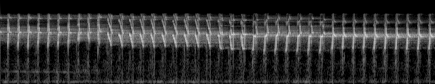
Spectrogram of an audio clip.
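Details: Lovebird (prospek, young bird in training) answering another lovebird with a long ngekek song: a fast, harsh, rapidly repeated chatter of about three notes per second, high and buzzy, dropping slightly in pitch midway and continuing steadily.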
